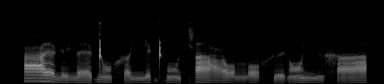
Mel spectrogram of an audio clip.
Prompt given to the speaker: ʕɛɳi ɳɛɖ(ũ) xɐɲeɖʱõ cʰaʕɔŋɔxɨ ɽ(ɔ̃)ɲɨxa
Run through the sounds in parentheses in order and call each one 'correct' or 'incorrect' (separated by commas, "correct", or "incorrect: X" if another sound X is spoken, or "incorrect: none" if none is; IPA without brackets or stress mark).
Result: incorrect: õ, correct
